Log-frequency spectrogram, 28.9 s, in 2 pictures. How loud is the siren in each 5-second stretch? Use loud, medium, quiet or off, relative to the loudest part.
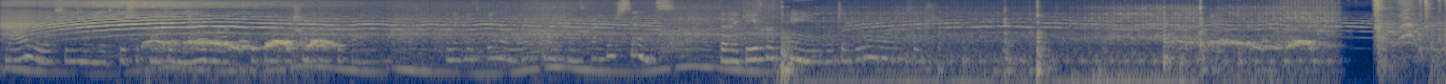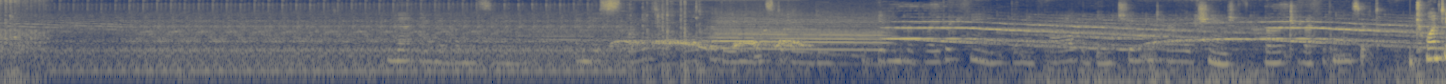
medium, quiet, quiet, quiet, loud, loud.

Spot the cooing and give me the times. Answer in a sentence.
The cooing can be heard from 1.4 to 3.5 s, from 11.6 to 13.3 s and from 20.6 to 22.6 s.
